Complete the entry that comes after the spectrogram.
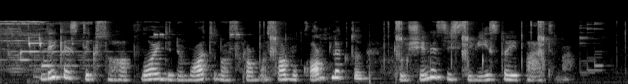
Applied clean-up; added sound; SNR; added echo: none; Camera; 10 dB; none.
